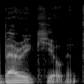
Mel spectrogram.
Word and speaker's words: Barry Keoghan: Ich habe nochmal nachgeguckt, nach, nochmal nachgehört und mir erklären lassen, wie das ausgesprochen wird. Okay. Auf jeden Fall heißt der Typ wohl Barry Keoghan.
